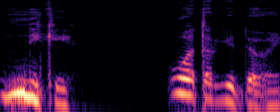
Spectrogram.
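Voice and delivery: put-on Russian-accented voice. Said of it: "she talks, she's like".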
